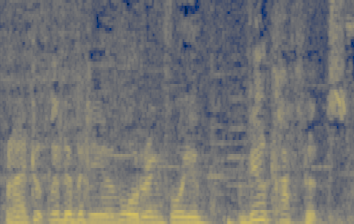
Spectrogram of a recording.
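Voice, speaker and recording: An actress playing a quick-witted, teasing British wife in a radio drama, arch and composed with a British accent. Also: female voice, medium pitch, music in the background, close to an everyday voice, low-quality recording.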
